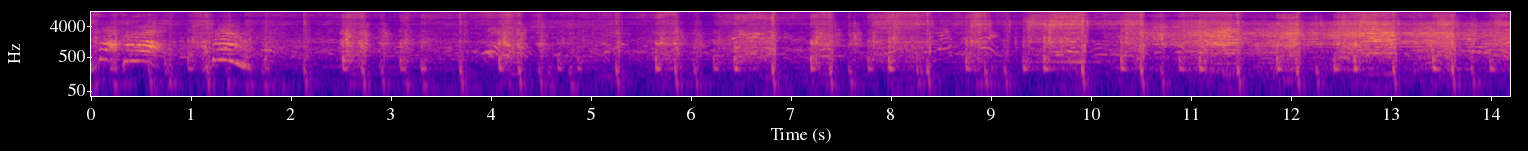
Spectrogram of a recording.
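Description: Live hardcore punk band music heard from inside the crowd through a phone microphone, with a shouted voice over it and sharp hits throughout; pitched sound builds up loud toward the end.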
